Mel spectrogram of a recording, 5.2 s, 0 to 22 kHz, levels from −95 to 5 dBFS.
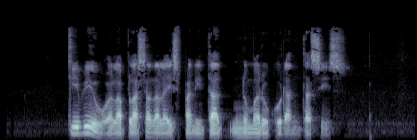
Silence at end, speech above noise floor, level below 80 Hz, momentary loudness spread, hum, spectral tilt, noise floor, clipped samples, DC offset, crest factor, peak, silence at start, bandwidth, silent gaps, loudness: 0.9 s; 50 dB; -56 dBFS; 8 LU; none; -5 dB/octave; -75 dBFS; under 0.1%; under 0.1%; 20 dB; -6 dBFS; 0.85 s; 11 kHz; none; -26 LUFS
